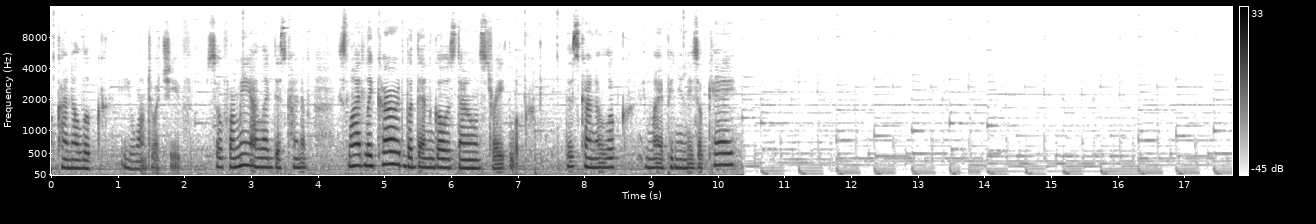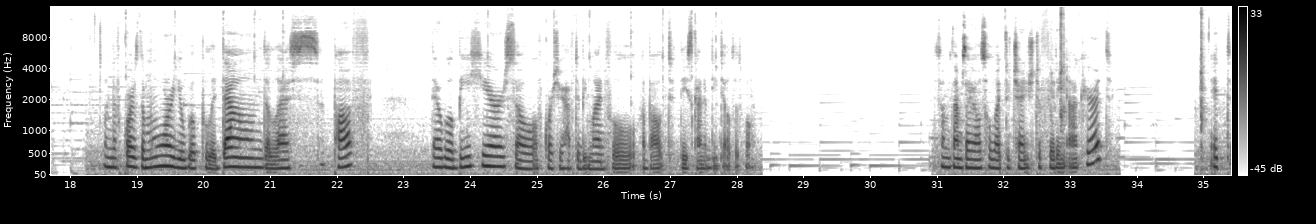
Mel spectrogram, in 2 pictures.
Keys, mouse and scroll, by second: 11.8 space, 12.3 space, 14.0 shift+click, 14.8 space, 18.0 space, 29.3 space, 30.5 space, 30.7 2, 31.9 middle click, 31.9 scroll, 33.3 space.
